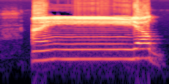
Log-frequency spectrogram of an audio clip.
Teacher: द्वाद जो है मोटा हरूफ है, हरूफ मुस्ताला में से, तो मोटा पढ़ेंगे और ख्याल रखना है कि द्वाद में कलकला पैदा ना हो। यद इस तरह करके नहीं पढ़ना।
